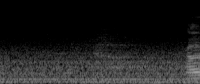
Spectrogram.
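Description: Steady low background rumble with a faint steady hum, no distinct events.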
